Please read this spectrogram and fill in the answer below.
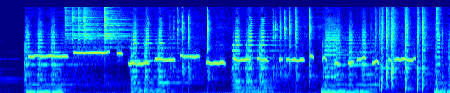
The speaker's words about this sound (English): Here, whistle it with me.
